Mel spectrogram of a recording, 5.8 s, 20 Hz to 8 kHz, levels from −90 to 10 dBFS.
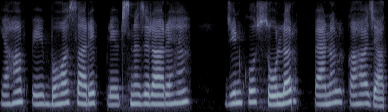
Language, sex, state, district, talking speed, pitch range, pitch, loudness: Hindi, female, Bihar, Gaya, 145 wpm, 240-280 Hz, 250 Hz, -31 LUFS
